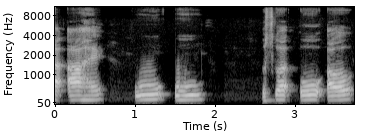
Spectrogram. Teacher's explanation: जिसके उच्चारण में जीभ का पिछला भाग ऊपर उठता है। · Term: पश्च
